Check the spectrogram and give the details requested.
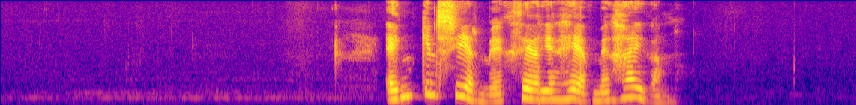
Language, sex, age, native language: Icelandic, female, 40-49, Icelandic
